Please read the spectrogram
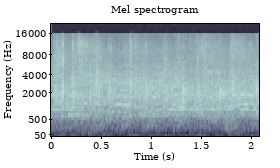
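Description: Wrestling crowd clapping and calling out, a steady patter of applause with voices mixed in.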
